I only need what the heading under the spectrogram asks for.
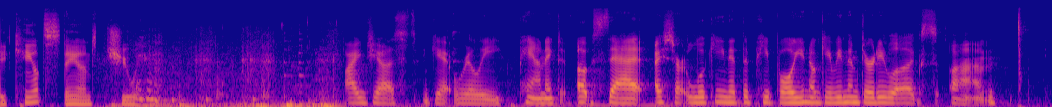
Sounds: Speech

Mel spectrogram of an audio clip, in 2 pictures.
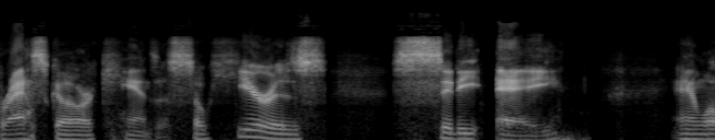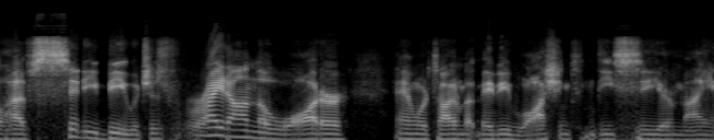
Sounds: Speech

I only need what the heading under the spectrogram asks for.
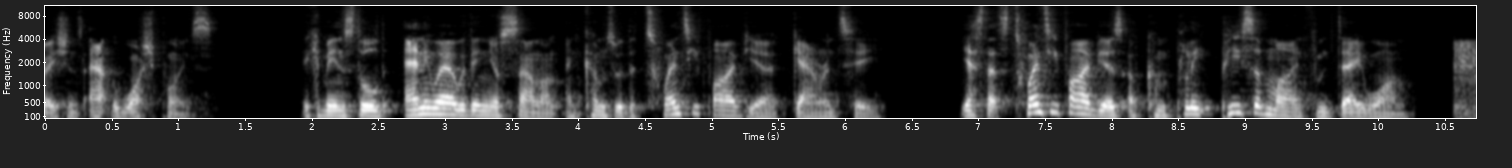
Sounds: Speech, Narration

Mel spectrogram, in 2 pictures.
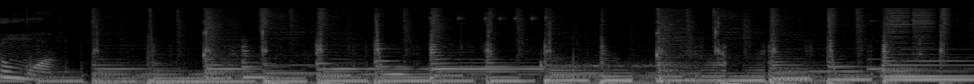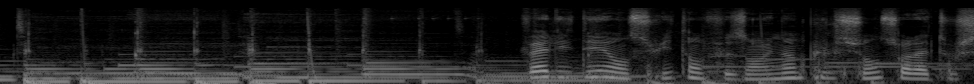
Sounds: Music, Speech

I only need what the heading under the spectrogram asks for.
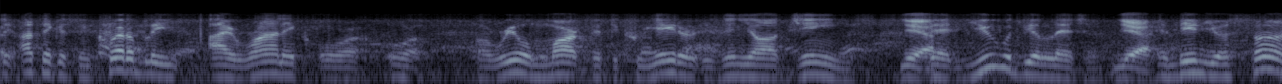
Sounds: Speech

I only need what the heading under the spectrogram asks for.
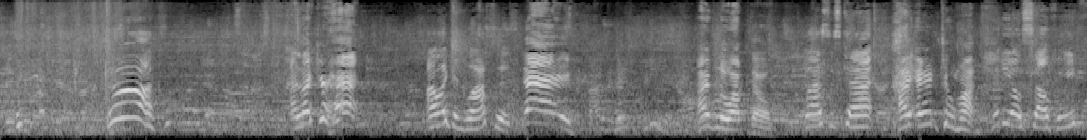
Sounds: Speech

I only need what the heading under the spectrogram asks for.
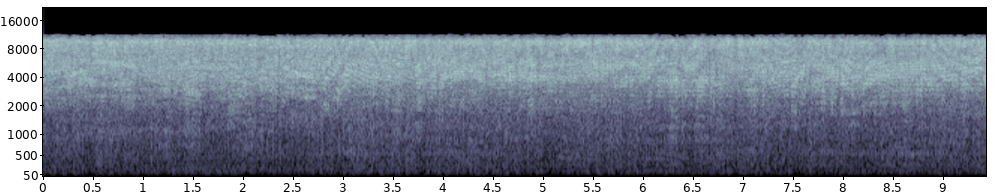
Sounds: Steam

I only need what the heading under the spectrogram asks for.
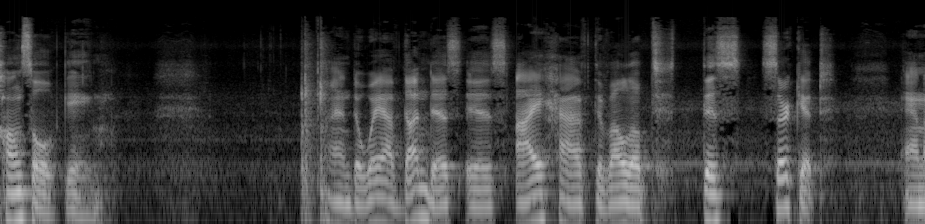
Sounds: Speech

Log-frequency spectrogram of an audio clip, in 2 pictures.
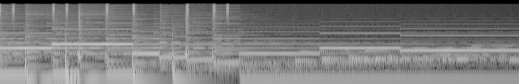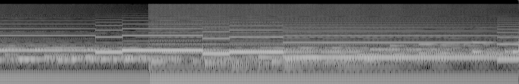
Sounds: Music

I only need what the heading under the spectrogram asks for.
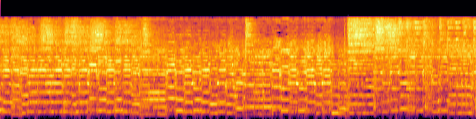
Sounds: Music

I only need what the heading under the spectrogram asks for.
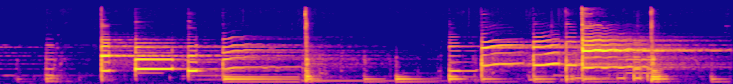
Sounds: Music

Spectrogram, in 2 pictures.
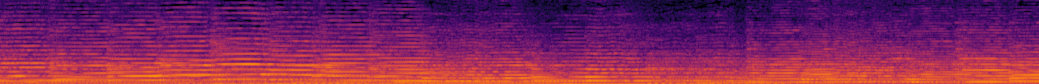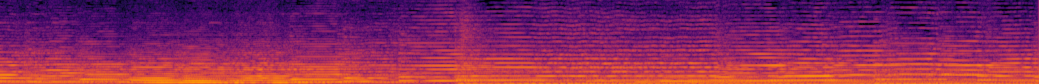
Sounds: Violin, Musical instrument, Piano, Music, Keyboard (musical), Bowed string instrument

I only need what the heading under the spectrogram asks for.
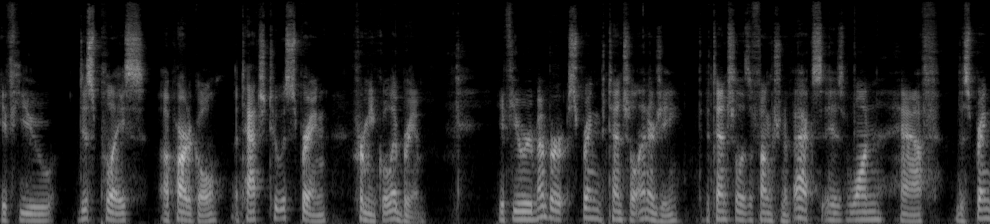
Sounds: Speech

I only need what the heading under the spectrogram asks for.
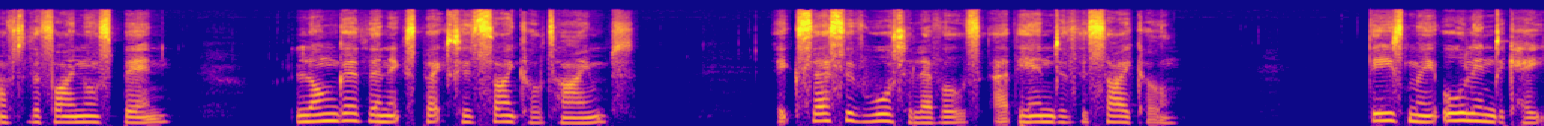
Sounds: Speech

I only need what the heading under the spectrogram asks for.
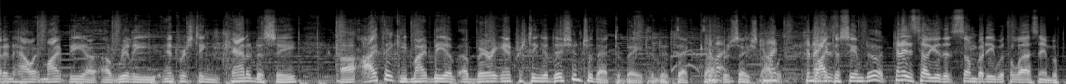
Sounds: Speech, Music

